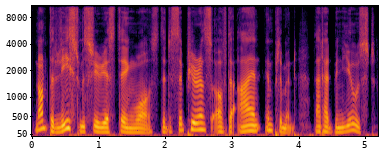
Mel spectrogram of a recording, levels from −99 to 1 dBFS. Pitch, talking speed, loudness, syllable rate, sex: 130 Hz, 185 wpm, -18 LUFS, 5.4 syllables/s, male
